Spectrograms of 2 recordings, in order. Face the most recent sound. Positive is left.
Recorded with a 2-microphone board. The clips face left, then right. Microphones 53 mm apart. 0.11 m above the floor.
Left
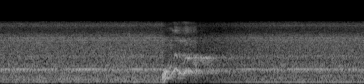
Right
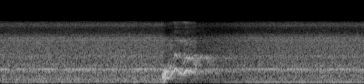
turn(degrees=-15)  # may be behind; listen again after turning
